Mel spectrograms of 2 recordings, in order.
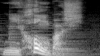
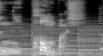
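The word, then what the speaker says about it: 日本橋: 所以东京的日本桥才会念作你哄吧西，而不是你碰吧西。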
